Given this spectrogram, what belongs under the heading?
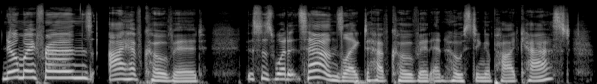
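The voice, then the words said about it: Sick, congested voice. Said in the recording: “You might be able to tell from my voice, I'm not feeling so great ... chills and coughing and congestion”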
